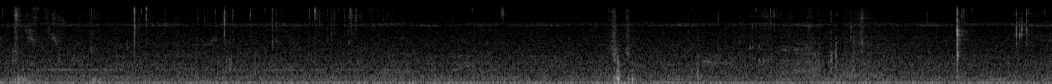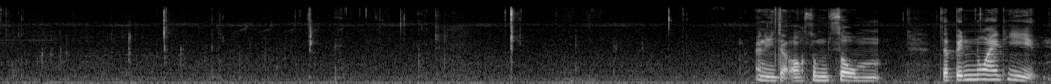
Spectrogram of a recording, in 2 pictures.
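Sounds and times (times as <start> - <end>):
person chewing fruit: 6.9 - 8.9, 9.5 - 17.5.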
